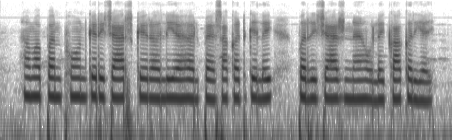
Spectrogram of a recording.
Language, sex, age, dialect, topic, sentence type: Magahi, female, 18-24, Southern, banking, question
